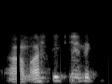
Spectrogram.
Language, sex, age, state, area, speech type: Sanskrit, male, 18-30, Rajasthan, rural, conversation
